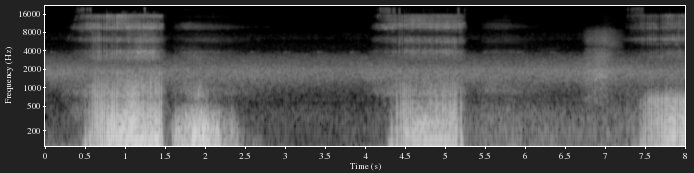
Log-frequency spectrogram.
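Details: A pug, a rescue dog, snoozing on a futon at nap time. It gives coarse rattling snores, one doubled into two quick breaths, then a quiet gap before the next loud snore.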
